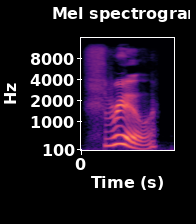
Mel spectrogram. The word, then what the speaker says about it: through: To master this, focus on quickly moving your tongue from the forward the position between teeth back to the bunched up R position inside the mouth.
